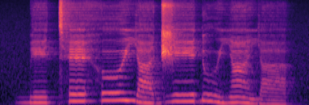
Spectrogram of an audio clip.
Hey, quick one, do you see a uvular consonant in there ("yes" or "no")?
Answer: no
